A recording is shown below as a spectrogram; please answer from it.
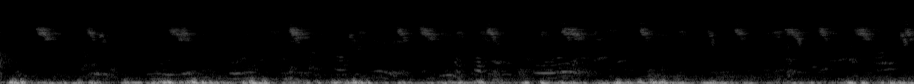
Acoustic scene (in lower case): park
